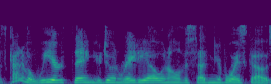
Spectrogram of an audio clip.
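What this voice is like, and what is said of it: Hoarse voice recovering from laryngitis. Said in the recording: “Forget the voice. I'm on my sixth day of just getting over laryngitis.”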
